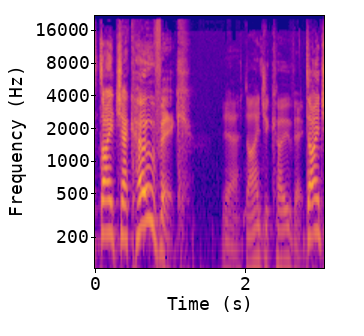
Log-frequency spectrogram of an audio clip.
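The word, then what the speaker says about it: Dijakovic: for so turns out we've been saying his name wrong die Jack ovitch yeah it's Deitch Kovic yeah died you Kovach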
